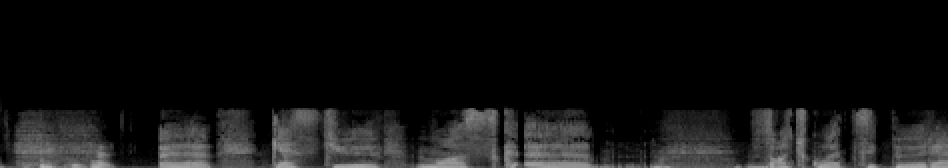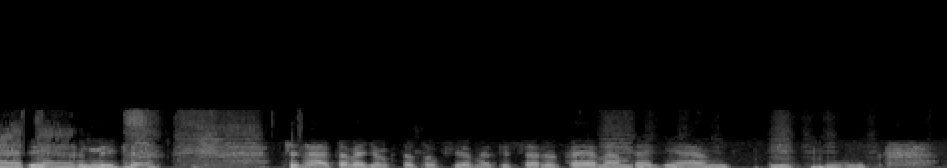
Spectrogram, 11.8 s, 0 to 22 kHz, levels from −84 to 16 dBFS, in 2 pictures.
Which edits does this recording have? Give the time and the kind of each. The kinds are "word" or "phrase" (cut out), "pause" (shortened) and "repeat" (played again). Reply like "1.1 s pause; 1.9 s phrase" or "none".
9.4 s phrase; 9.9 s word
